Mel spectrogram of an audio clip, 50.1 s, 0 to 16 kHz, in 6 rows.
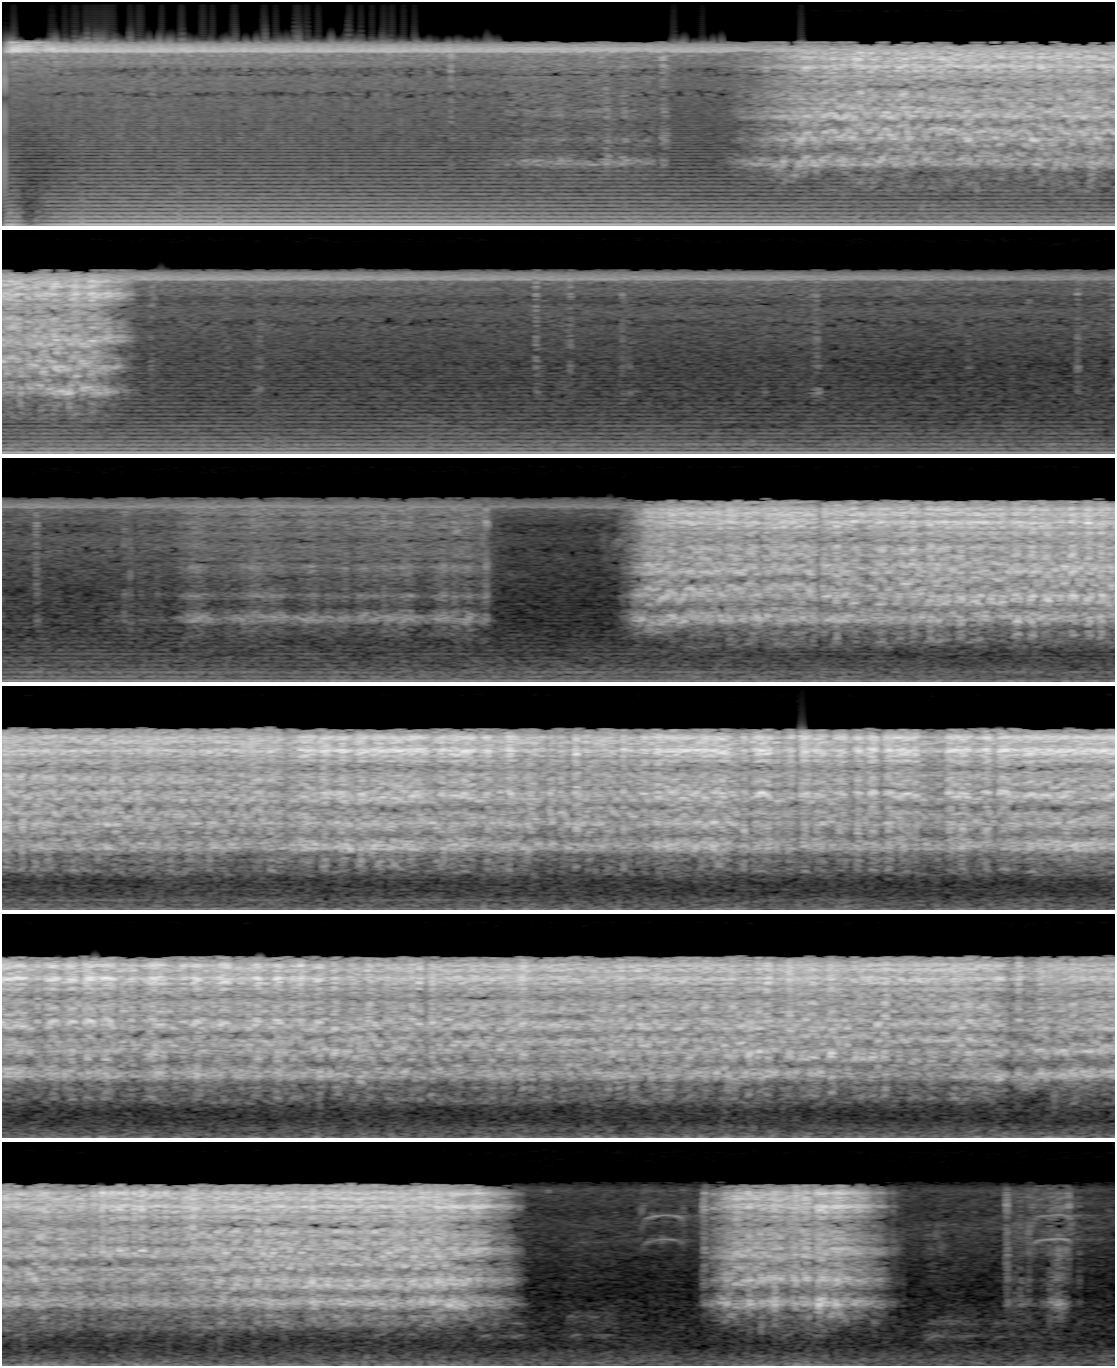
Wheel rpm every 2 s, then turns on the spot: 0, 10, 40, 150, 90, 0, 0, 0, 10, 30, 40, 160, 170, 160, 160, 160, 160, 160, 160, 160, 150, 160, 80, 50, 0.
2-4 18-20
